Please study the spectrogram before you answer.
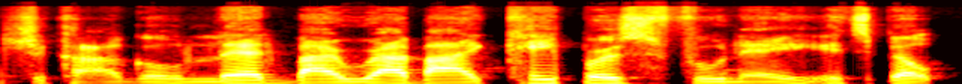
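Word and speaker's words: Funnye: The other group that is still based, their main base is there in Chicago, led by Rabbi Capers Funne. Looks like it's spelled funny, Funye.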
